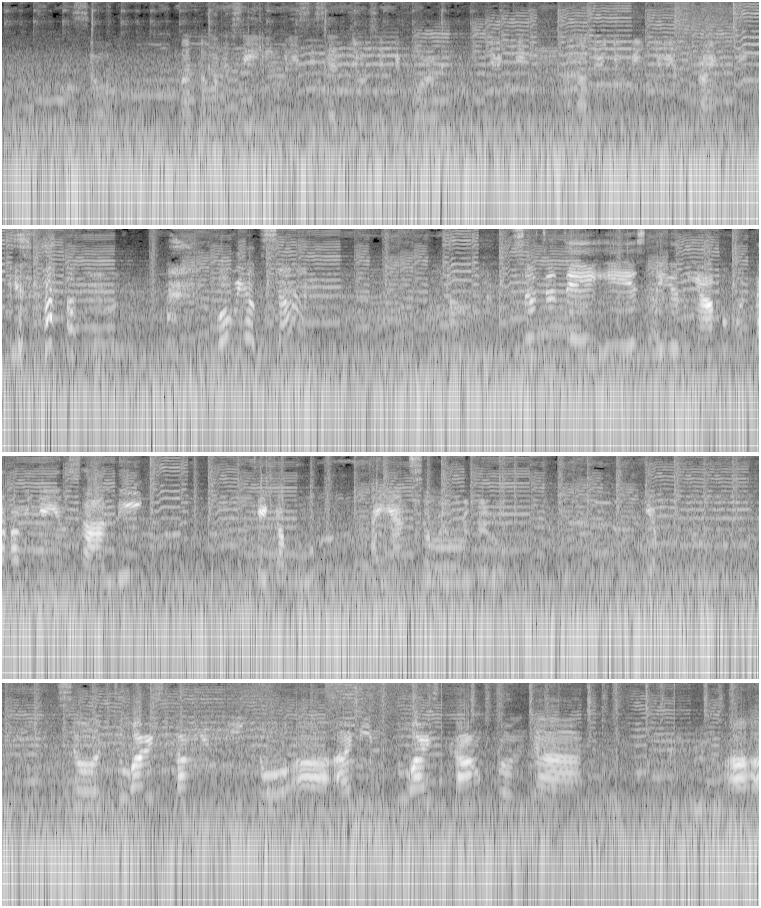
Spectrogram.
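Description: A woman singing along to music inside a moving car, over the car's steady low road and engine rumble.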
